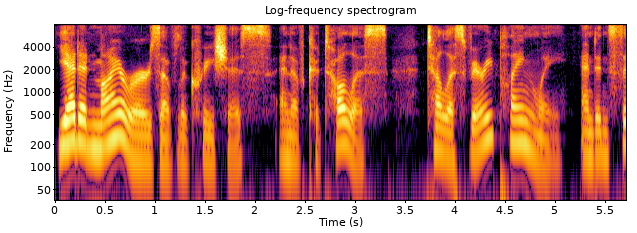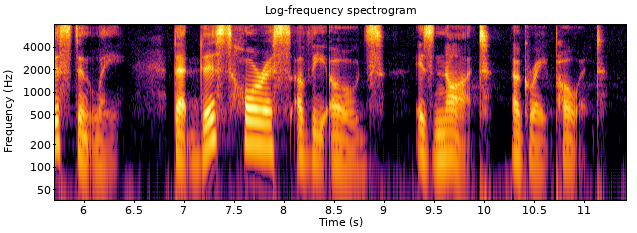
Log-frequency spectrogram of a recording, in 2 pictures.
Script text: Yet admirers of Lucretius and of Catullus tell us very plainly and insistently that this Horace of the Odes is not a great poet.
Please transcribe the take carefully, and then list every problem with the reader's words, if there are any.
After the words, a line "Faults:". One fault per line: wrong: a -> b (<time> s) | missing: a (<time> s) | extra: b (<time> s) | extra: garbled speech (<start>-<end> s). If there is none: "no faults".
Yet admirers of Lucretius and of Catullus tell us very plainly and insistently that this Horace of the Odes is not a great poet.
Faults:
no faults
